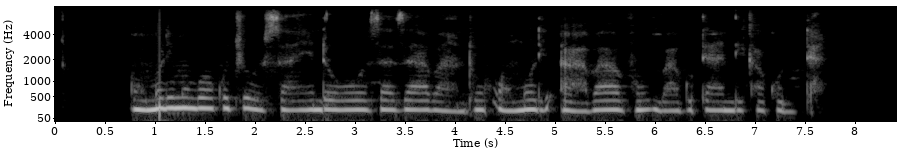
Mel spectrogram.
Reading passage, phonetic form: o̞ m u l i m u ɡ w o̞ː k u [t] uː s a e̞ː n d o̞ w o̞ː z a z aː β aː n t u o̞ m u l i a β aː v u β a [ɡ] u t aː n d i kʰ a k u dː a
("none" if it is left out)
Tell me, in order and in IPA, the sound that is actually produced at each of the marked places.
c, ɡ

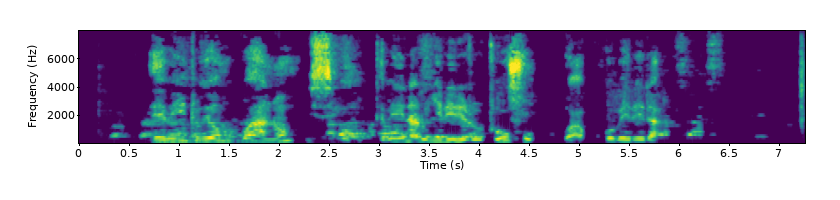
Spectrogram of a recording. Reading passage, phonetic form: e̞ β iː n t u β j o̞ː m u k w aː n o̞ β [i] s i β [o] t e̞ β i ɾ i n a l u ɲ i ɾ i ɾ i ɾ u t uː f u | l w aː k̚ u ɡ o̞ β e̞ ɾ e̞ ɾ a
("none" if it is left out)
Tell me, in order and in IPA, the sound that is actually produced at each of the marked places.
i, o

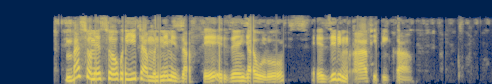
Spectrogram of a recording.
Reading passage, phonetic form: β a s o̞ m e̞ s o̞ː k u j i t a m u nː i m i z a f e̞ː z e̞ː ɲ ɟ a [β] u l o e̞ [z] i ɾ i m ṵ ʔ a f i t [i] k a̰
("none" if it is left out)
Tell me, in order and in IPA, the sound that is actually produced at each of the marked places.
w, z, i

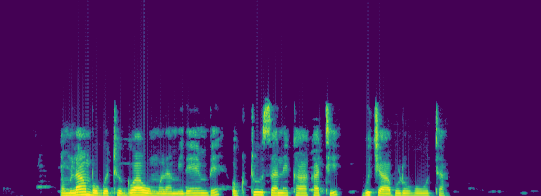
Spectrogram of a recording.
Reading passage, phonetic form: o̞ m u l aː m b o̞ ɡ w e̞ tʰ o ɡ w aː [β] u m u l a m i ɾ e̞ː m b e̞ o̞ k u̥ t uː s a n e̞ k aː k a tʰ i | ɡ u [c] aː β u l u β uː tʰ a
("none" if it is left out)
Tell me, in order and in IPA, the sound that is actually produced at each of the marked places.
w, c

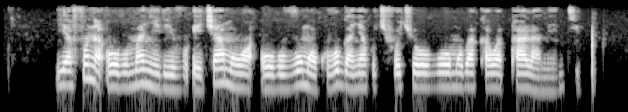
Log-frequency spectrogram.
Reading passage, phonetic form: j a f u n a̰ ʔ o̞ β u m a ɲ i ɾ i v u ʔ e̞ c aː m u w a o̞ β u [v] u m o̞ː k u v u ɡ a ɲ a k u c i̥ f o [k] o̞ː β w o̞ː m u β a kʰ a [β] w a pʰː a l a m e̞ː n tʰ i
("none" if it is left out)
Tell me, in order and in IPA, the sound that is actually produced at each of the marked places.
v, c, none

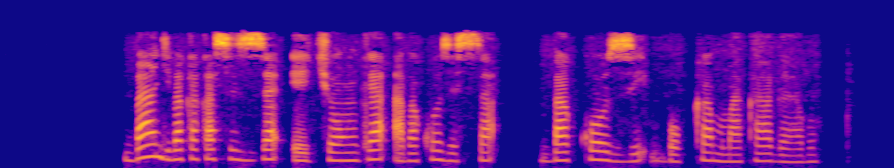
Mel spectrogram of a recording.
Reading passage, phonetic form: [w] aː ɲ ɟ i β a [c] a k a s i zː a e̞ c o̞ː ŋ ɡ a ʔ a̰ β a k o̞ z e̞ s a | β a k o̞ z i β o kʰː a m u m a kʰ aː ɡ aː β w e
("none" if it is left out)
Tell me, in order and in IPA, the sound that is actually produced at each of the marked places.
β, k

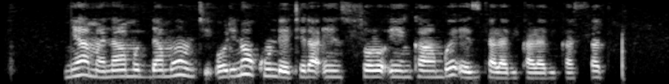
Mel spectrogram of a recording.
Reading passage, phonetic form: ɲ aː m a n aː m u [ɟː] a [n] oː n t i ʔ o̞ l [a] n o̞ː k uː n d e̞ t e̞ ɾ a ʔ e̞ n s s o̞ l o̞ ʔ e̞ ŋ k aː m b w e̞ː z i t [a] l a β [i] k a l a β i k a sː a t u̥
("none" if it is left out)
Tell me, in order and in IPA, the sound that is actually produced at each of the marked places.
dː, m, i, a, i

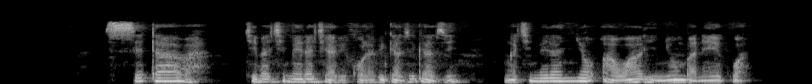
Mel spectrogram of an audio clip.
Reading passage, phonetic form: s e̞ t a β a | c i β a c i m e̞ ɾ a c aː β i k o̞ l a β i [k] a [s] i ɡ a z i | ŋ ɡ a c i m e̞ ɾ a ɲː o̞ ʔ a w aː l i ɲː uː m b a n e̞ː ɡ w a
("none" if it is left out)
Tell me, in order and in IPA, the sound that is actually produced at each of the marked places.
ɡ, z

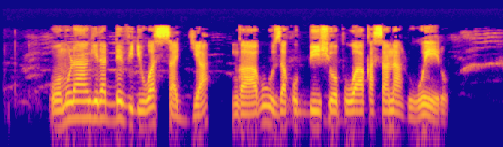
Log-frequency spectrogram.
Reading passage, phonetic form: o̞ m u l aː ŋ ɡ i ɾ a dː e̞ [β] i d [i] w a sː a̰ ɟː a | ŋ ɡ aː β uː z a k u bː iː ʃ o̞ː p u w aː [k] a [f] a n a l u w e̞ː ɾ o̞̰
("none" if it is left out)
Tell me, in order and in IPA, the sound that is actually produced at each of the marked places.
v, i, k, s

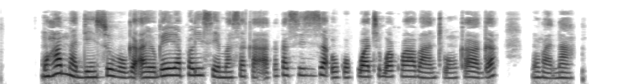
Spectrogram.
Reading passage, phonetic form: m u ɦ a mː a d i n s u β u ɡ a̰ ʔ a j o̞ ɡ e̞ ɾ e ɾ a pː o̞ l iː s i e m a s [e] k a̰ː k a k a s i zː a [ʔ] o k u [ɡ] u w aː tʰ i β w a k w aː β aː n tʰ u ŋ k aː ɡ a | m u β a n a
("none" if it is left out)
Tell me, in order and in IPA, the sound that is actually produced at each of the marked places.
a, ʔ, k

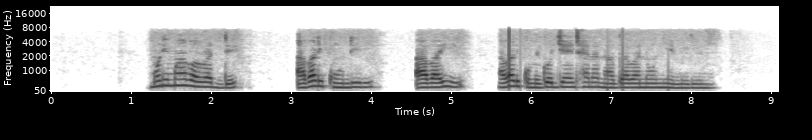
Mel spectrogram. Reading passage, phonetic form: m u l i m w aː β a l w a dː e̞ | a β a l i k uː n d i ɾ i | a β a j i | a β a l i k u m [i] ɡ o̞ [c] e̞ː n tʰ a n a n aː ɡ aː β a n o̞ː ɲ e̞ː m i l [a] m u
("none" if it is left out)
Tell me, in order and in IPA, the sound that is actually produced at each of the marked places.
i, ɟ, i

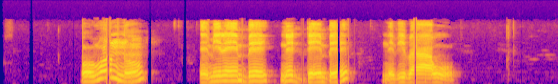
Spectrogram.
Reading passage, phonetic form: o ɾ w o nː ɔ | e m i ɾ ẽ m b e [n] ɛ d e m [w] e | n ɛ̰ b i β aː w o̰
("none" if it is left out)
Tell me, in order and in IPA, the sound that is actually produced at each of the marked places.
n, b

